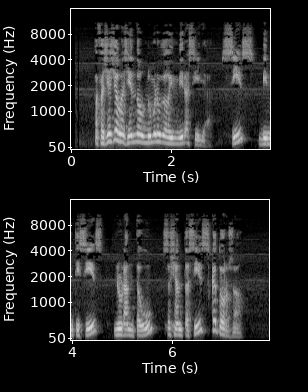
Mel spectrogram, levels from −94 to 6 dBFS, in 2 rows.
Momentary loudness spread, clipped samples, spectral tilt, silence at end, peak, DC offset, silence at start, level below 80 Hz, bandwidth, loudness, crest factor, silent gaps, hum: 14 LU; under 0.1%; -4 dB/octave; 0.6 s; -2 dBFS; under 0.1%; 0.5 s; -72 dBFS; 11 kHz; -20 LUFS; 18 dB; none; none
